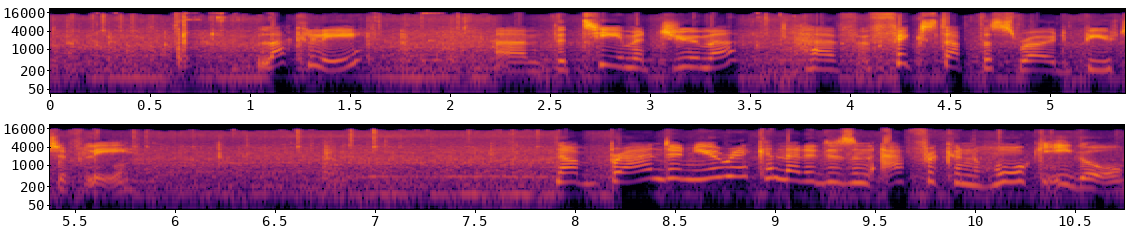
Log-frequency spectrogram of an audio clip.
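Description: A young woman talks calmly nearby.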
